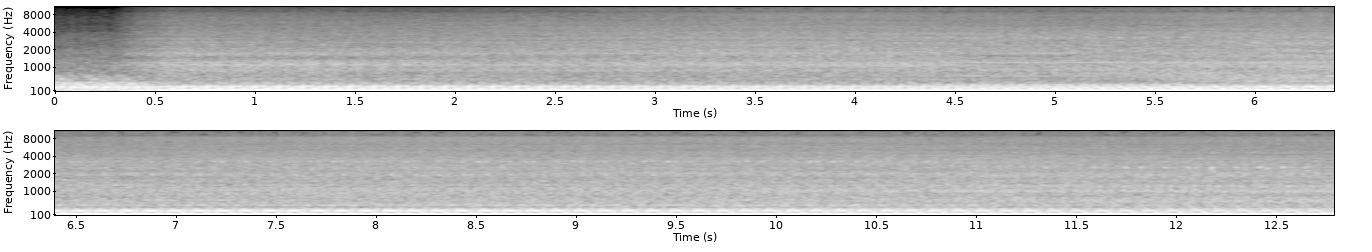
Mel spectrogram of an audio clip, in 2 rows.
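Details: Tuned 2019 Ford Mustang GT after warranty throttle body replacement for sticking throttle motor: engine fires up into even steady idle with smooth low rumble; previous popping gone, healthy.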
